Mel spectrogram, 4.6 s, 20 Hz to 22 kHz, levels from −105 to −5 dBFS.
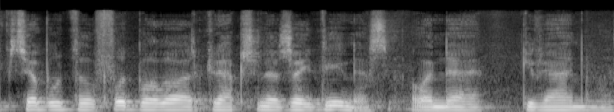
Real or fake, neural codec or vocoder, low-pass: fake; codec, 44.1 kHz, 3.4 kbps, Pupu-Codec; 14.4 kHz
